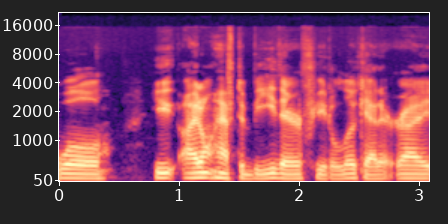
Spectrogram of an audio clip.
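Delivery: plain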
